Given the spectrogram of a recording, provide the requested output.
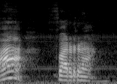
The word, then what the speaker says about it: ฝรั่ง: ว่า สั่ง นะ คะ ไม่ ได้ ออก เสียง ฝา กับ รอ เรือ พร้อม กัน แต่ มัน เป็น อักษร นำ ค่ะ ลูก มัน จะ ออก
